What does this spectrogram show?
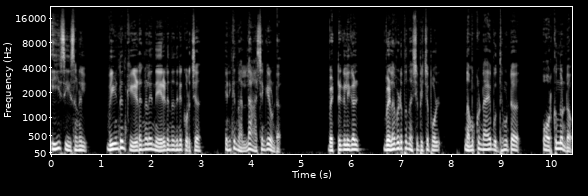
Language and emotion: Malayalam, fearful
